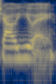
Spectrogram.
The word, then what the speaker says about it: Xiao: My English teacher kept calling me X even though my name is Xiao.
